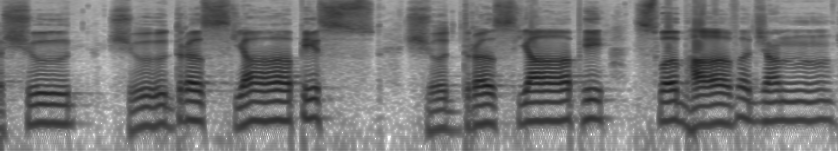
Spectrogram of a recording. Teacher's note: api is followed by sva, which is two consonants together. So, there's actually a small pause there.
